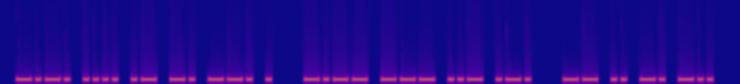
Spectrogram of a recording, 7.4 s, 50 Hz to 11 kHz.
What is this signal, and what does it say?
Morse code, heard as a keyed tone, about 25 wpm, 700 Hz. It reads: CHANGE YOUR MIND
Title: Sentences from Top 1000 Words - Review Part 6 - 25wpm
